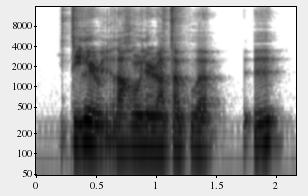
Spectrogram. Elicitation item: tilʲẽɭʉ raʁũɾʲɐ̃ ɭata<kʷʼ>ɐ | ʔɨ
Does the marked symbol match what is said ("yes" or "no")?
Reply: no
